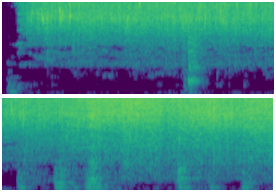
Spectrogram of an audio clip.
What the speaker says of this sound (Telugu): ఇంకా కొద్దిసేపు మటన్ ఇద్దాము కొంచెం దాంట్లో ఫ్రై అయితే మగ్గితే బాగుంటుంది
